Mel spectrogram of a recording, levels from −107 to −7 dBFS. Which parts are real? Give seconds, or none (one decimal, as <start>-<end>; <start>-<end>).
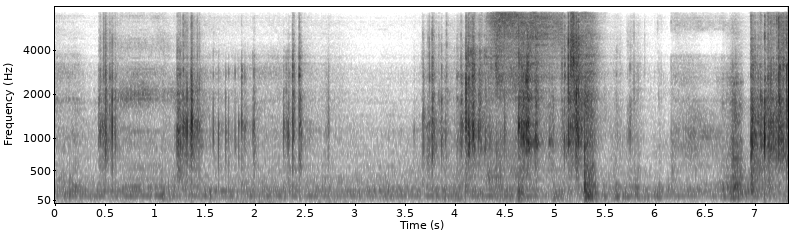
none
